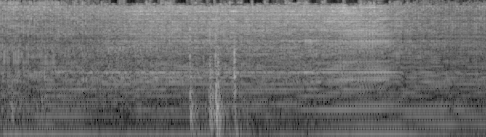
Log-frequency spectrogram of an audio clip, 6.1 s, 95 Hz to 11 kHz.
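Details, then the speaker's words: Breville Oracle Gen 3 BES980 dual-boiler espresso machine during a service, opened up and run at full pump pressure for a flush: steady vibratory pump drone, even apart from a few clicks, no leaks. Normal pump operation. "As you can see, no leaks. It's now at full pressure at the pump. It's a good good flush."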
